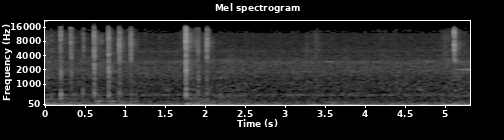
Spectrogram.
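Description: Python code being typed on a computer keyboard, with quick bursts of close key clicks in the first two seconds and a few stray taps later over a steady background hiss.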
